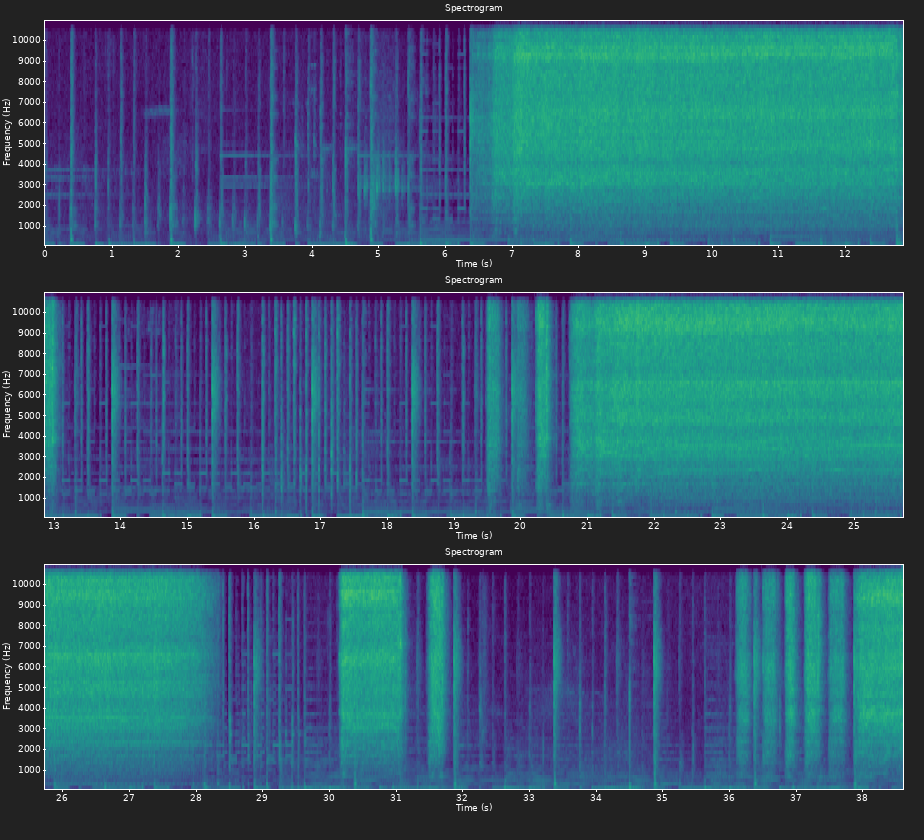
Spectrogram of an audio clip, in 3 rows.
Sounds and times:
Music: 0.0 - 38.6.

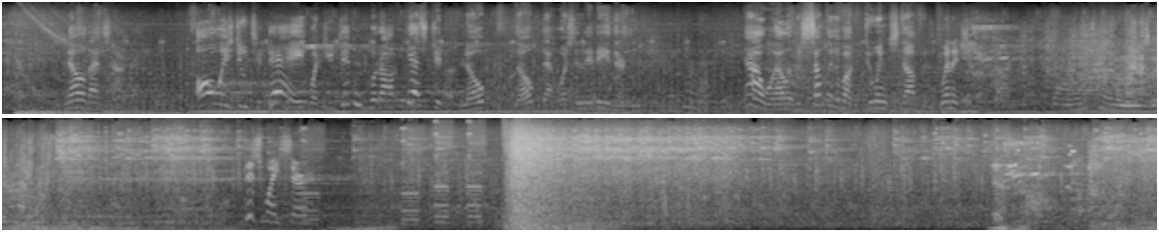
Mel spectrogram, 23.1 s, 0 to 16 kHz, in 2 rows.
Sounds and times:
Speech: 0.5 - 1.3, 2.0 - 11.9, 14.0 - 14.6
Music: 0.6 - 16.6.

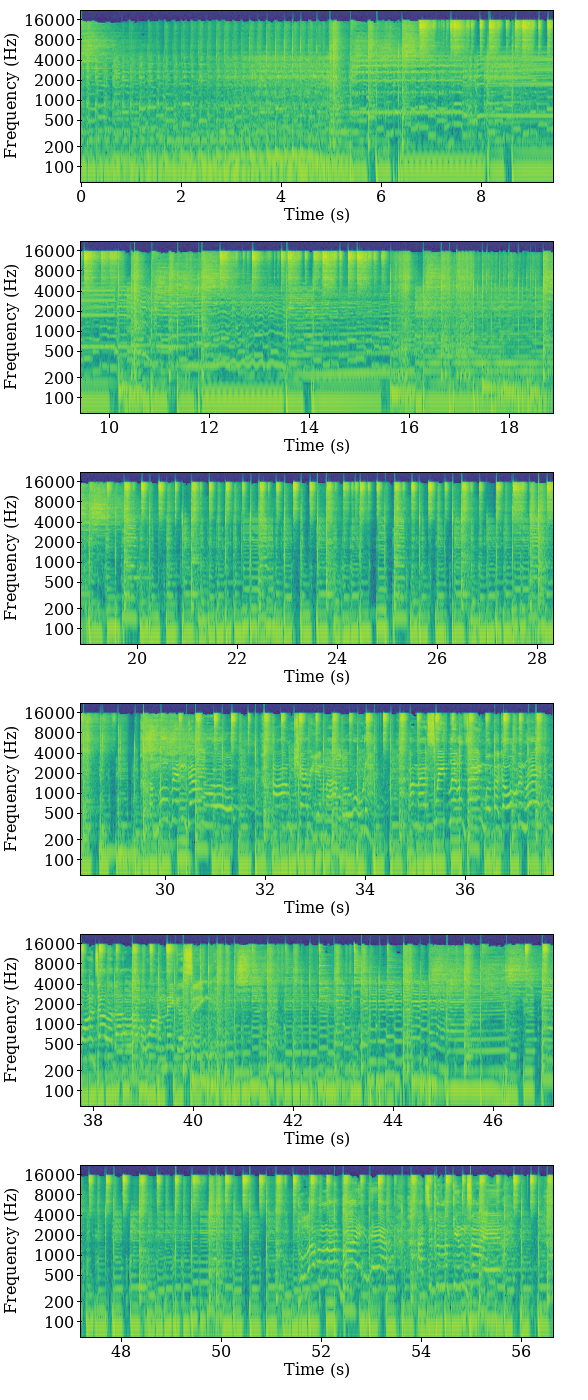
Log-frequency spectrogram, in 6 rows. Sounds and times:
Music: 0.0 - 56.6.

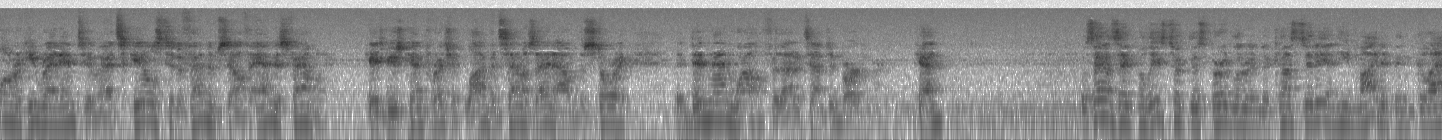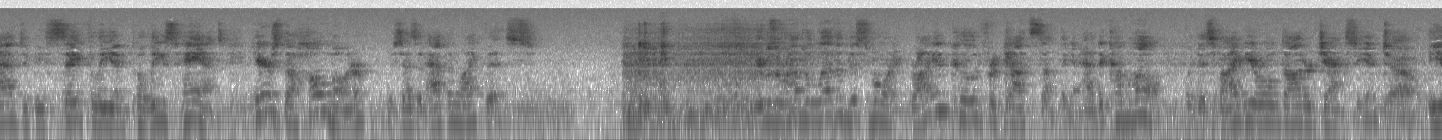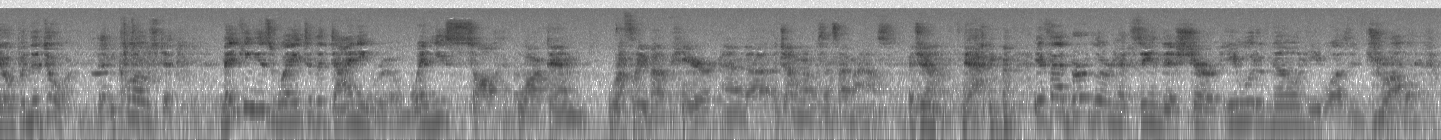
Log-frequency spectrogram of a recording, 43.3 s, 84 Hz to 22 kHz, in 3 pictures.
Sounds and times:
Speech: 0.0 - 9.5, 10.8 - 19.8, 22.0 - 43.2.

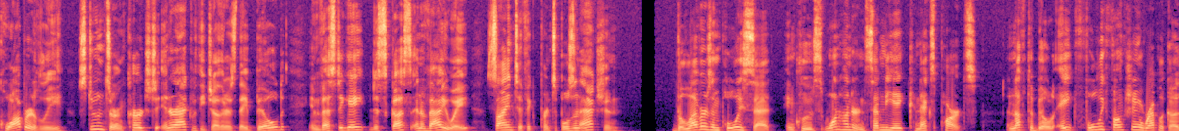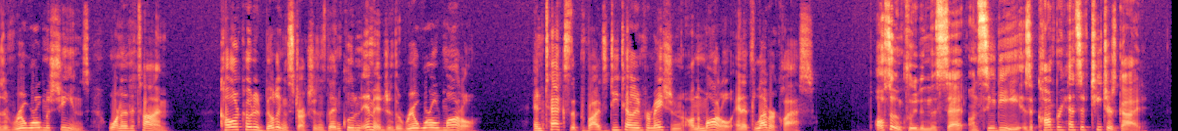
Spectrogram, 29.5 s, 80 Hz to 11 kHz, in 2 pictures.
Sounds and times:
Speech: 0.0 - 7.8, 8.4 - 16.9, 17.5 - 20.8, 21.4 - 25.0, 25.6 - 29.2.

